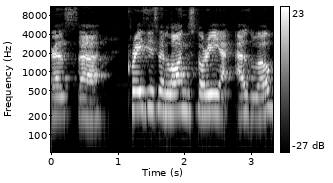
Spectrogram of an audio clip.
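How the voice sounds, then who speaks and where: With a Persian accent, a woman speaks at a fairly high pitch. Her intonation is fairly even. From Iran. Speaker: entrepreneur. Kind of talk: casual chat. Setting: online audio room.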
